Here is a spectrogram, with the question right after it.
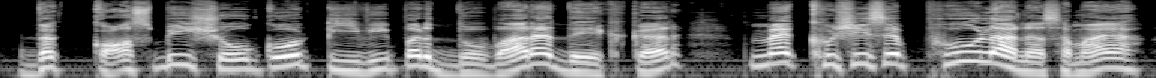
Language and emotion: Hindi, happy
